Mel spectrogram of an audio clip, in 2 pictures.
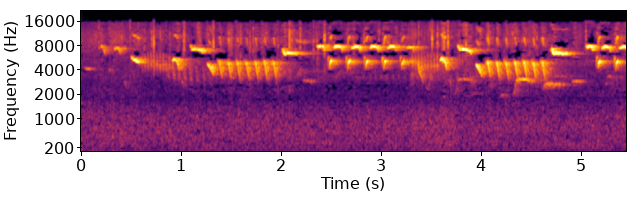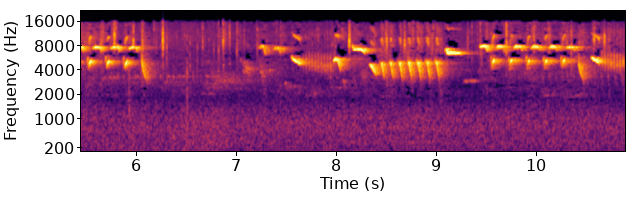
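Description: A wren pours out loud, high, fast song: bright twittering notes and rattling trills in bursts of two to three seconds, with a faint background hiss.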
